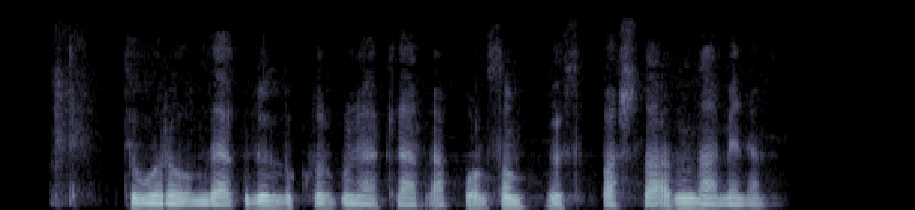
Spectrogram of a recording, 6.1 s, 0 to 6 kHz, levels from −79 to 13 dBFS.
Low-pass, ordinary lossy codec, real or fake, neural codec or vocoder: 5.4 kHz; MP3, 48 kbps; real; none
